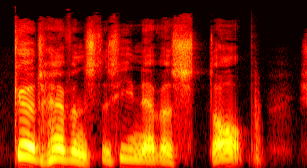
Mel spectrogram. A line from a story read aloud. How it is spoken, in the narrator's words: sighed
